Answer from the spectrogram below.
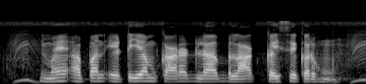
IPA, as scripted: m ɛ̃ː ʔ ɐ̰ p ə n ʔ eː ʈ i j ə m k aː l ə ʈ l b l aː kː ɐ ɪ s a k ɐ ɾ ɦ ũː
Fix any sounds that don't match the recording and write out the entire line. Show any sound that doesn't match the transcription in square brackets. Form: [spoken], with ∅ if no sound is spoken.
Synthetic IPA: m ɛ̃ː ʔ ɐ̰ p ə n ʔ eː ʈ i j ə m k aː [ɾ] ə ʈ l b l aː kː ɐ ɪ s [e] k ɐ ɾ ɦ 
